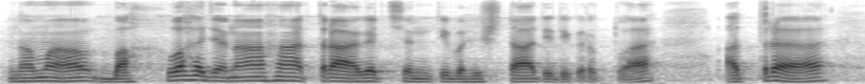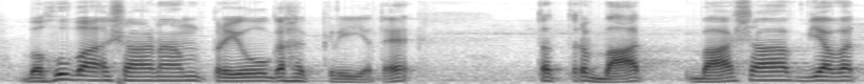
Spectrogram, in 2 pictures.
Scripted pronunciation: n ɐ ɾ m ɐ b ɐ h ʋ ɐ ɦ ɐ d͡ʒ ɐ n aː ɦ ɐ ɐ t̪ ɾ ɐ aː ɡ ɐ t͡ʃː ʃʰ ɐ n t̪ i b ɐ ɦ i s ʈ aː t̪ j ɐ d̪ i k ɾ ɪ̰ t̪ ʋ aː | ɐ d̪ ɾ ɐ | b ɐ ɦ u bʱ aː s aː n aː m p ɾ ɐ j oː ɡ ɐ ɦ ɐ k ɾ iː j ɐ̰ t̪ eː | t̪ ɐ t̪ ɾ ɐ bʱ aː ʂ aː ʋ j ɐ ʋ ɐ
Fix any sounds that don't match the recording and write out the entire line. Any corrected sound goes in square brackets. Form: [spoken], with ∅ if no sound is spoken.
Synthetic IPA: n ɐ [∅] m ɐ b ɐ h ʋ ɐ ɦ ɐ d͡ʒ ɐ n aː ɦ ɐ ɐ t̪ ɾ ɐ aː ɡ ɐ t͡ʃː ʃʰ ɐ n t̪ i b ɐ ɦ i [ʂ] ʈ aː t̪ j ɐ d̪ i k ɾ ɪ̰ t̪ ʋ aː | ɐ [t̪] ɾ ɐ | b ɐ ɦ u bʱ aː [ʂ] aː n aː m p ɾ ɐ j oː ɡ ɐ ɦ ɐ k ɾ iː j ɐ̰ t̪ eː | t̪ ɐ t̪ ɾ ɐ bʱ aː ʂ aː ʋ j ɐ ʋ ɐ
